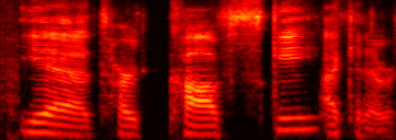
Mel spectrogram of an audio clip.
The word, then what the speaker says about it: Tartakovsky: Genndy Get- Tartakov? Yeah, Tartakovsky.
